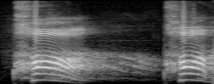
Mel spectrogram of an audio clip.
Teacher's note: দুই ঠোঁট একসাথে, ফ, ওই যে ফি উচ্চারণ করলাম না, সেম ফ, দুই ঠোঁট একসাথে ফ, ফ বাতাস বেরোবে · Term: মহাপ্রাণ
